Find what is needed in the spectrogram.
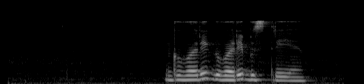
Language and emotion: Russian, neutral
